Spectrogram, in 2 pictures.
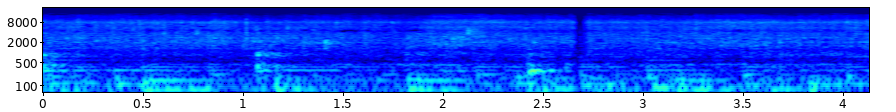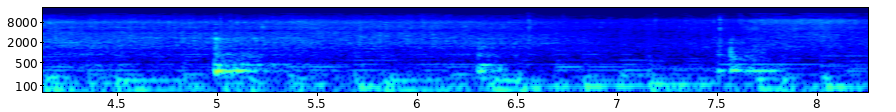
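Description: Indian gooseberry (amla) paste frying in ghee in a nonstick pan on a low flame, sizzling steadily while a wooden spatula stirs it. A few soft scrapes and knocks of the spatula against the pan come through.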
